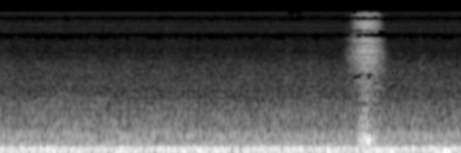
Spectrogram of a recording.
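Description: Steady low electrical hum from the bench setup, with one short sniff of breath about three and a half seconds in.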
